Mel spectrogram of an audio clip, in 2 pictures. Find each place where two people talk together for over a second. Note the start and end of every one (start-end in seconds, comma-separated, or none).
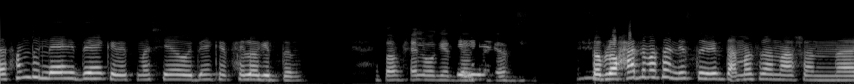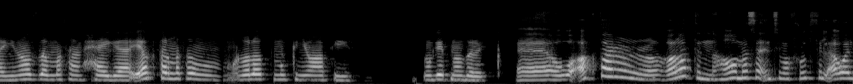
none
